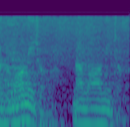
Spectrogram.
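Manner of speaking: low, very soft Buddha-name chant; hushed, low devotional murmur; slow settled recitation. Shown as a demonstration. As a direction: recite inwardly, barely voiced, letting the mind settle. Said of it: "轻轻的提着".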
